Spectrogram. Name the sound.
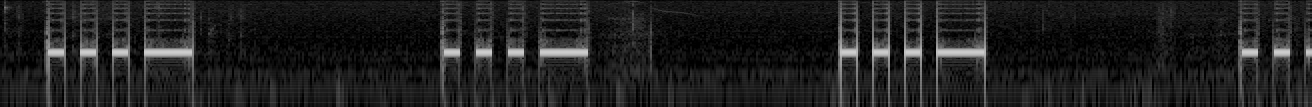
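morse code beeps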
